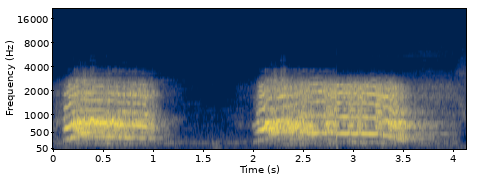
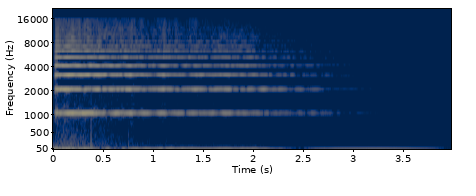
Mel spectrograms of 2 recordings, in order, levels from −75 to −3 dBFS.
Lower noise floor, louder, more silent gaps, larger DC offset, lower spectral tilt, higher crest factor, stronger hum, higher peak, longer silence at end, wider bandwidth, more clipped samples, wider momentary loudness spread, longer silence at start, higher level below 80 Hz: second, -52 dBFS vs -71 dBFS; first, -13 LUFS vs -29 LUFS; neither; neither; first, -6 dB/octave vs 3.5 dB/octave; second, 14 dB vs 22 dB; neither; first, 0 dBFS vs -12 dBFS; about the same, 0.2 s vs 0.3 s; second, 4.1 kHz vs 16 kHz; neither; second, 11 LU vs 20 LU; about the same, 0.1 s vs 0 s; second, -70 dBFS vs -62 dBFS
